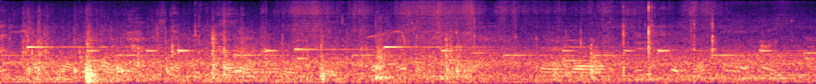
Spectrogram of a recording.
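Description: Background music with short, clear notes, laid over people talking in the background, and a single sharp knock about a second in.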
